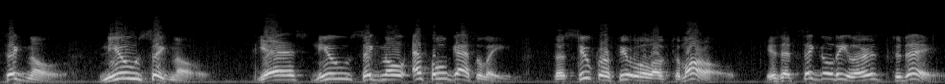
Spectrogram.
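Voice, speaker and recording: A man's voice: high voice, wildly swooping pitch, unhurried, slight background noise. A man with an American accent announcing a sponsor and program in an emphatic, showy 1940s radio style. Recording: muffled 1940s radio recording.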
